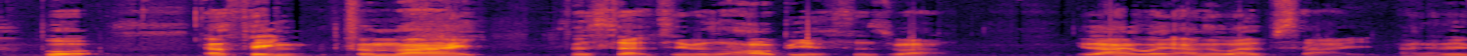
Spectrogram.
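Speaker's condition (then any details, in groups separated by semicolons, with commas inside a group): Cerebral palsy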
